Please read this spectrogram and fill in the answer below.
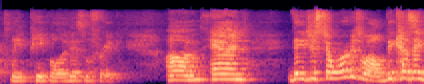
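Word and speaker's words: LeFreque: And it is pronounced Lafre, not Lafre, please people. It is Lafre.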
